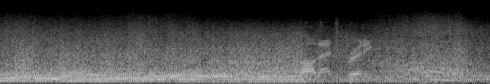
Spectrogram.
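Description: Oldsmobile drag racing car at the 1994 NHRA US Nationals, a loud sustained engine roar at full throttle filling the whole stretch, with a commentator talking over it.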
